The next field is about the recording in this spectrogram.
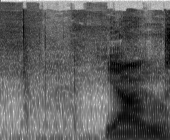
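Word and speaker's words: Jung: looks inside awakes uh Carl Young Young spelled with the j j u n g um so basically that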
